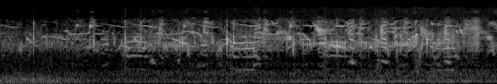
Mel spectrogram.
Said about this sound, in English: Imagine what the world looks like to a wandering flock of robins on a dreary winter day.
